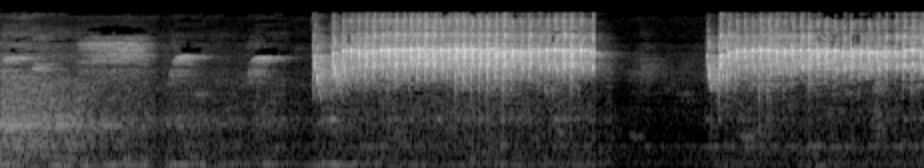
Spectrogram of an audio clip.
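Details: Cucak kinoi, a blue-winged leafbird, singing konslet-style as a training recording for other songbirds. Short high whistled notes and low murmur open the clip, then a fast, buzzing, high-pitched pulsed trill about two seconds long, and another trill after a pause.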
